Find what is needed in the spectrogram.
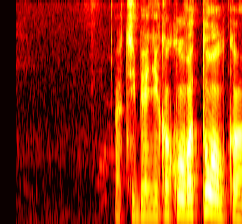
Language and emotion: Russian, angry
